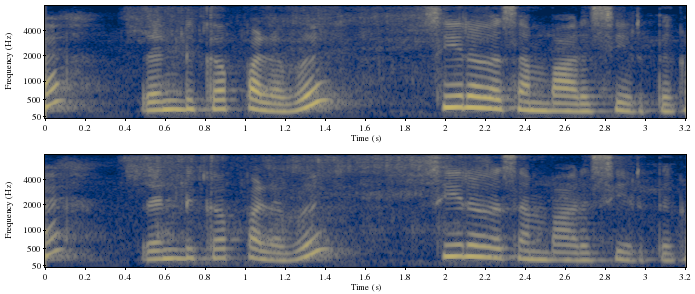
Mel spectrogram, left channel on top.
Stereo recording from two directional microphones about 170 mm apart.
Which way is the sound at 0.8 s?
20° left (ahead or behind).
